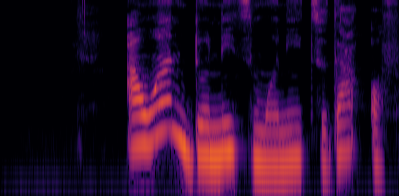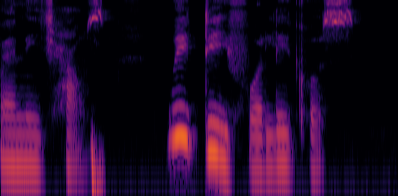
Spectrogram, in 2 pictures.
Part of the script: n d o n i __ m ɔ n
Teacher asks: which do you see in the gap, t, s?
t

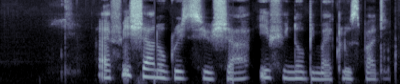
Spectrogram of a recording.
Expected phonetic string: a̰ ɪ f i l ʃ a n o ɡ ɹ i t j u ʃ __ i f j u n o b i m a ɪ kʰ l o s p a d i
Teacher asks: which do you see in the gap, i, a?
a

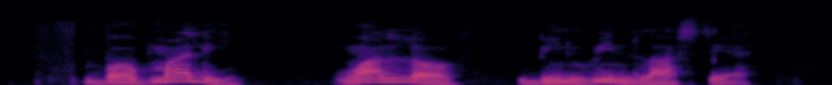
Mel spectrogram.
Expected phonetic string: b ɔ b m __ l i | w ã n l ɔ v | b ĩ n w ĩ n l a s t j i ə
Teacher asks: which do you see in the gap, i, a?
a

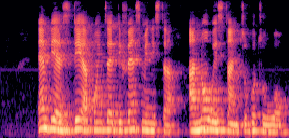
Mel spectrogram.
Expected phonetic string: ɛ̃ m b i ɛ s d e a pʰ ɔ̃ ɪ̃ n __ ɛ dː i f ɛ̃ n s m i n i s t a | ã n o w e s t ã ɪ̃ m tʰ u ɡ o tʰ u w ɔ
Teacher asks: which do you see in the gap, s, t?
t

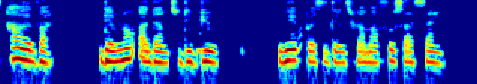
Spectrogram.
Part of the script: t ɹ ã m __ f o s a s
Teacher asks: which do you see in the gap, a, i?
a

